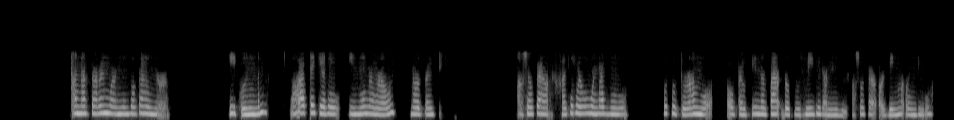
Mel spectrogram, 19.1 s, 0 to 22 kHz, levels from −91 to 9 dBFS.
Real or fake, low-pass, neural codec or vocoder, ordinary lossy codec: fake; 3.6 kHz; codec, 16 kHz, 0.5 kbps, FreqCodec, larger model; Opus, 64 kbps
